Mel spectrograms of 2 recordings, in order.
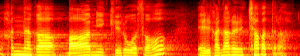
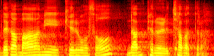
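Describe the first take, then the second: First: Each word of 한나가 마음이 괴로워서 엘가나를 잡았더라 read slowly and weighed; slow the verse down and lean on 한나가; 잡았더라 landed with a firm falling close; slow emphatic reading. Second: Said in the usual way. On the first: Shown as a demonstration. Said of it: "자, 되게 중요합니다". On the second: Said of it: "보통 이렇게 하죠".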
